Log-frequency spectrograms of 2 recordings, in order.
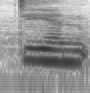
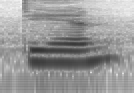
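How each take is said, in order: First: The tone falls throughout. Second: The tone falls and then rises. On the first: It means electricity. "This guy is Dian with the falling tone" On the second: It means a dot or a clock. "it's falling, rising"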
